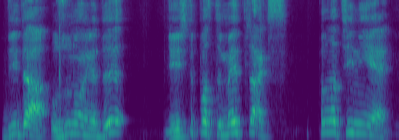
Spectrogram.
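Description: A man giving live football play-by-play in clipped phrases, calling out player names and shouting excitedly at goals and shots. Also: high-pitched, measured pace. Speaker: football commentator. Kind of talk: live play-by-play match commentary.

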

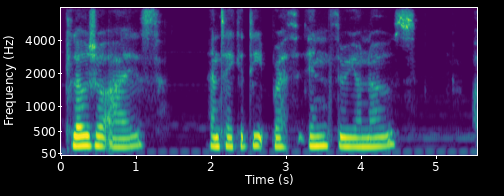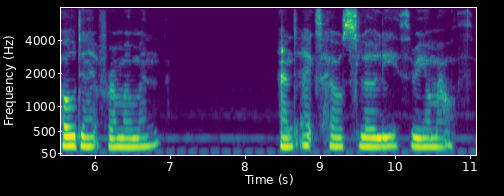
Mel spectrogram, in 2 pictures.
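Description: Speaking in a hushed, breathy voice, a woman guides a meditation from a script. She goes very slowly and evenly, her pitch barely rising or falling, while soft music plays beneath her soothing words.

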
